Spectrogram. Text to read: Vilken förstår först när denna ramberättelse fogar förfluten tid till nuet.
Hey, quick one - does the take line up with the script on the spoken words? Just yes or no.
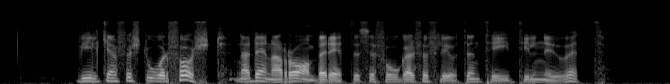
yes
